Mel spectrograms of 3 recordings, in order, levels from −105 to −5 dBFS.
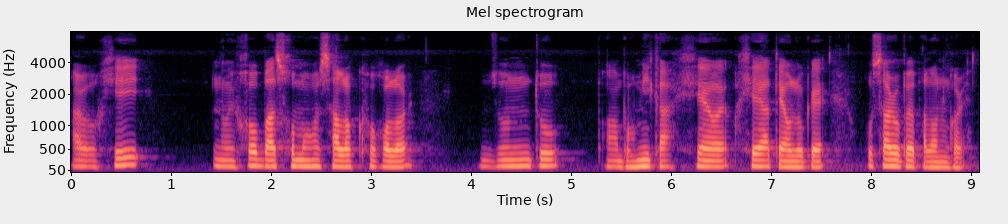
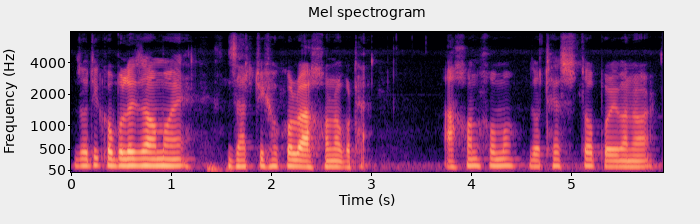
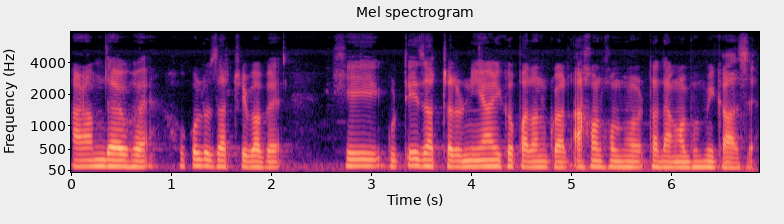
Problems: none marked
